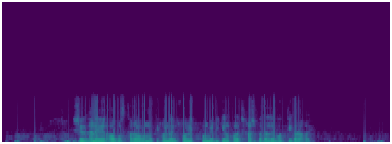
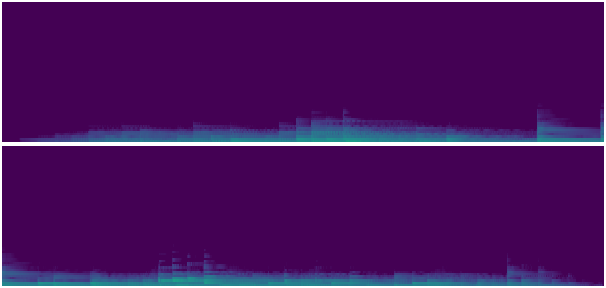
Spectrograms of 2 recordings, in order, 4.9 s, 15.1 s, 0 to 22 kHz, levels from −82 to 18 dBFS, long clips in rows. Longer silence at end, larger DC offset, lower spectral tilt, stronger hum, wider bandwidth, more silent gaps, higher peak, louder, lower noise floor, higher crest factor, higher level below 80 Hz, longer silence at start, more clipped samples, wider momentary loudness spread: second, 0.1 s vs 0.35 s; neither; about the same, -7.5 dB/octave vs -7 dB/octave; neither; first, 7.8 kHz vs 5.2 kHz; neither; first, -14 dBFS vs -20 dBFS; first, -33 LUFS vs -37 LUFS; second, -55 dBFS vs -66 dBFS; about the same, 20 dB vs 16 dB; first, -52 dBFS vs -68 dBFS; second, 0.15 s vs 0.65 s; neither; first, 20 LU vs 15 LU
